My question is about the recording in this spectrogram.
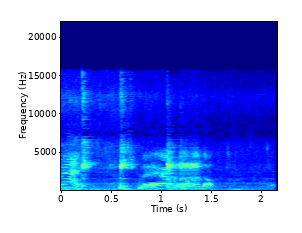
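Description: Brief clinks of kitchenware near the start, followed by a voice talking through the middle.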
